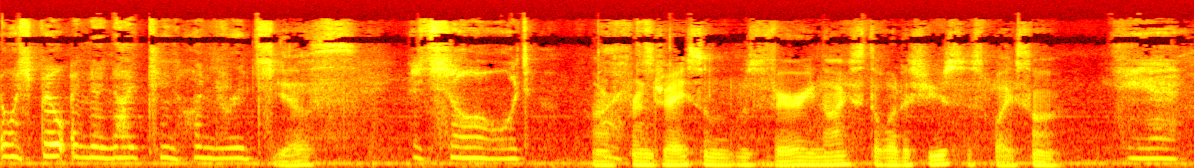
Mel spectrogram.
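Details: Adult speaker; typical adult speech.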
